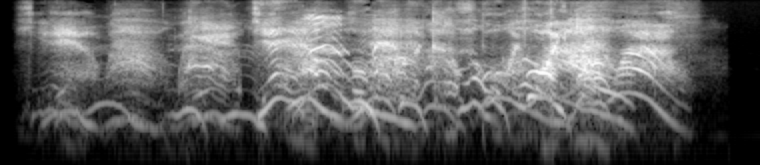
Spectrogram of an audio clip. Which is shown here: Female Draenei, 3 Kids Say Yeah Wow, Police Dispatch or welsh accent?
3 Kids Say Yeah Wow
